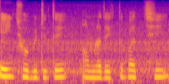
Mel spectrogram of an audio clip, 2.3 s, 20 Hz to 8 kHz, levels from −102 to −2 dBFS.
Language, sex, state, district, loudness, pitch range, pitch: Bengali, female, West Bengal, Jalpaiguri, -19 LUFS, 185-205 Hz, 200 Hz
